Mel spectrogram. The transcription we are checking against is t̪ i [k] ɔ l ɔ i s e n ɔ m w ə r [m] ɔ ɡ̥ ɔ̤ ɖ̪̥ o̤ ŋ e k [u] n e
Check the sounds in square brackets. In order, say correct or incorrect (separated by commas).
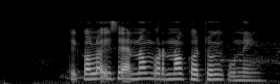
correct, incorrect, correct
